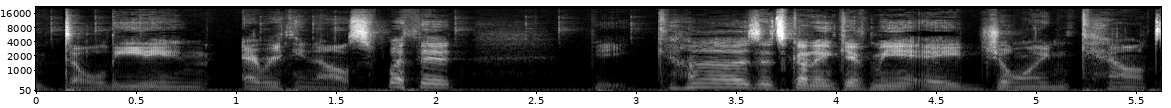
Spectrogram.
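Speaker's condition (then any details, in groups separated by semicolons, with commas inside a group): No condition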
